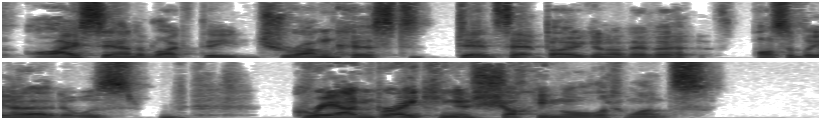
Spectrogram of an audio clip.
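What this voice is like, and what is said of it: Drawn-out, harsh Victorian Australian accent. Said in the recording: “I think it's Victorians. We've definitely got this more of a drawn out, harsher accent. I think because we've got a lot of Irish and Scotch ancestry going on down here”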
